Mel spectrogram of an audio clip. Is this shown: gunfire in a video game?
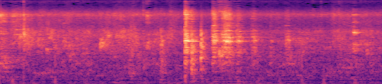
no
